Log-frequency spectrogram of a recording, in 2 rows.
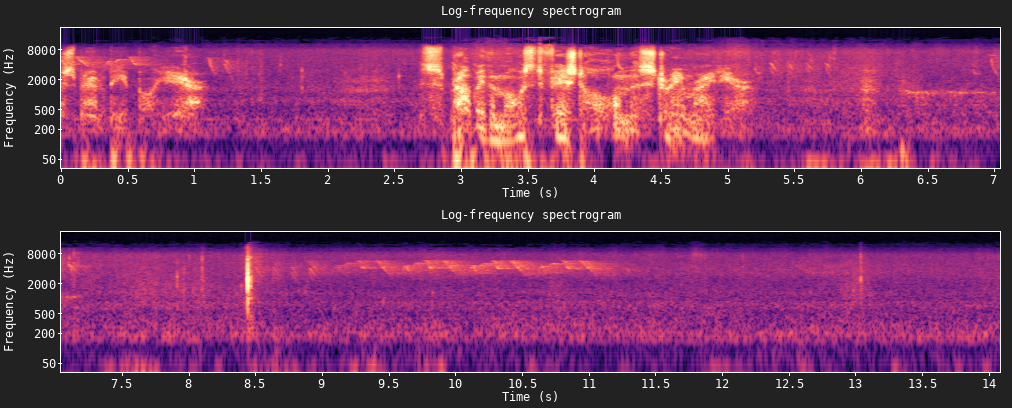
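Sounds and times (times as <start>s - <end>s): small bird singing: 0.0s - 1.5s, 2.7s - 7.4s, 8.5s - 11.5s
creek-side ambience: 0.0s - 10.2s.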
